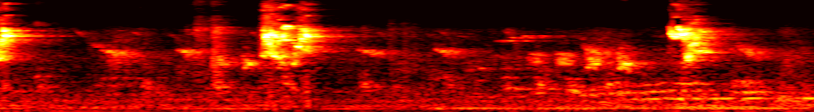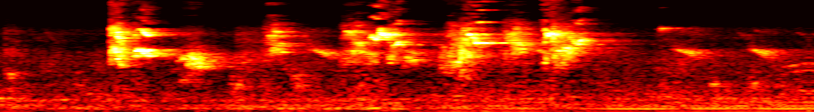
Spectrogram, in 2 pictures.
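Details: Sooty-headed bulbul calling to a rival, answered by other bulbuls; loud sharp chirps in irregular bursts, several clustered close together toward the end.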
